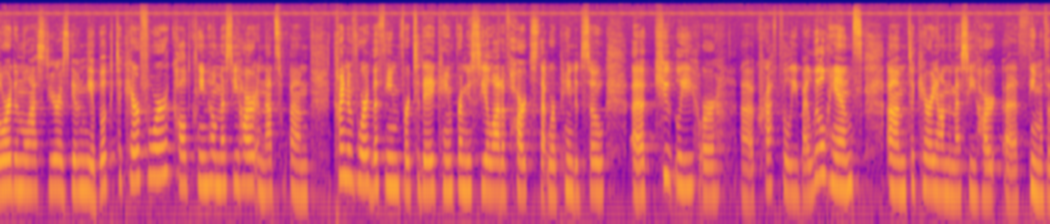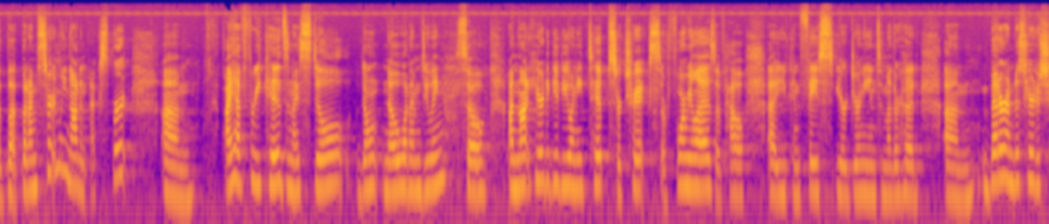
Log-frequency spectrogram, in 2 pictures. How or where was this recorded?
live audience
